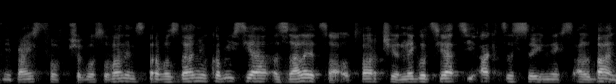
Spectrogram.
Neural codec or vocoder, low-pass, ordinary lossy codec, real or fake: codec, 16 kHz, 2 kbps, FreqCodec, smaller model; 7.2 kHz; none; fake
